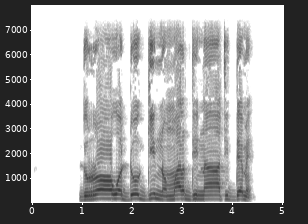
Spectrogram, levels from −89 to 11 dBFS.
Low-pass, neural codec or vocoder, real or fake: 7.2 kHz; none; real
